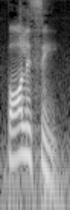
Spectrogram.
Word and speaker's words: policy: with cy for example policy how many syllables three paw ple c now here the rule says i need to stress on the third from right which means i will stress on paul i just bought an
